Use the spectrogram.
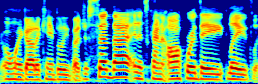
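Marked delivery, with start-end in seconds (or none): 0.0-1.3 put-on panicked voice. Retelling a character's text mishap: imitating someone panicking. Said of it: "and then she's panicking".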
